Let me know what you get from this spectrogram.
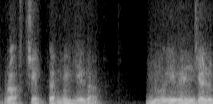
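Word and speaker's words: Knoevenagel: नो इवेंजल बोलते हैं हम लोग, है ना।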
